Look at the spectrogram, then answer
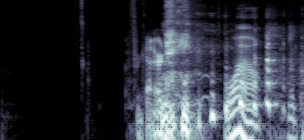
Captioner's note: laughs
